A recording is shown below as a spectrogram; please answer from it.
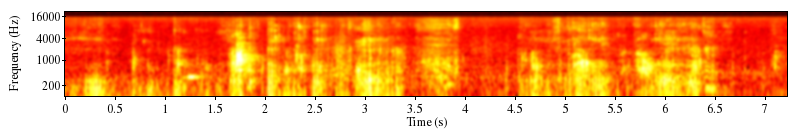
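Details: An English Bulldog goes wild with excitement indoors, greeting its female owner on her return and nuzzling around her head. It makes snorting grunts and rough growly huffs in irregular bursts, with rustling and handling noise.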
